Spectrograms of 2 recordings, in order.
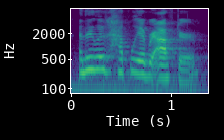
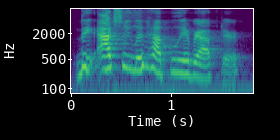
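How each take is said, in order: First: Said in the usual way. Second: "actually" leaned on, a bit louder; stress on actually. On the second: Shown as a demonstration. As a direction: really hit "actually" to insist.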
